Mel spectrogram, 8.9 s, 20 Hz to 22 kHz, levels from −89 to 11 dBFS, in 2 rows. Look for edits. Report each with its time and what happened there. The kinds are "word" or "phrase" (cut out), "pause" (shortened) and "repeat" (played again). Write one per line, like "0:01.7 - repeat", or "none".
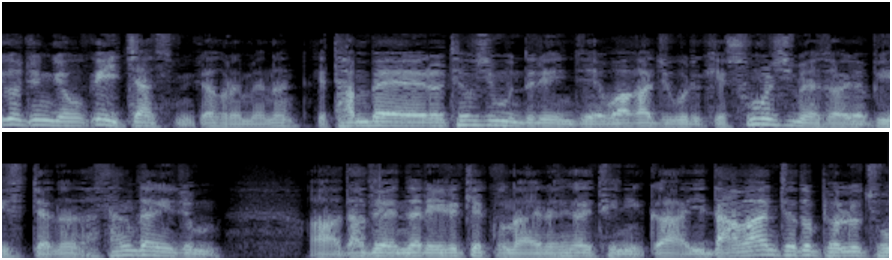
0:01.5 - pause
